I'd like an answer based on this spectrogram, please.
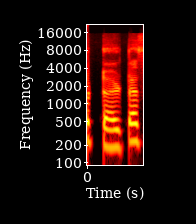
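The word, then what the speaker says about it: tortoise: बहादुर शास्त्री देखो आप ये जो वर्ड लिखा है ना टर्टाइल इसको टर्ट अस बोलते हैं ठीक है ना लेकिन आप टर्टाइल बोलिए अगर आपको स्पेलिंग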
